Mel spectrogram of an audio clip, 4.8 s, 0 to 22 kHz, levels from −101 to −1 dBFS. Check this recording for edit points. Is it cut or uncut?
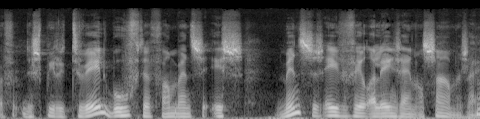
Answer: uncut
